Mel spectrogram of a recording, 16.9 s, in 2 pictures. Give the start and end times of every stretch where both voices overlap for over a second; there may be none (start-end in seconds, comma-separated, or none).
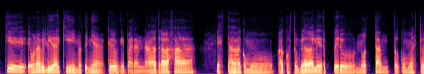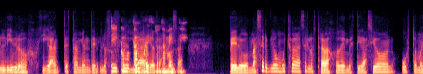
10.7-12.2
